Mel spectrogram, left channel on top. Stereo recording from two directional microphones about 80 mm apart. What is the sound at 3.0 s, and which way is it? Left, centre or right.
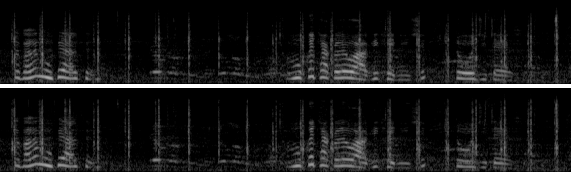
Speech, left.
